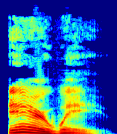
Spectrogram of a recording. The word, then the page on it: airwave: British English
